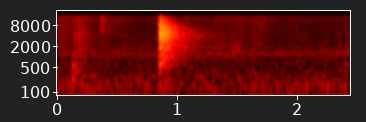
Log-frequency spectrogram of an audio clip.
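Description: A single sharp crack a little under a second in, with a brief ring-off in the room, over quiet room tone.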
